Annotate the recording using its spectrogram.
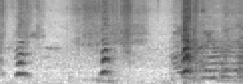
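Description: A dog barking in short, sharp yelps, about four of them spread over two seconds with quiet gaps between.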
